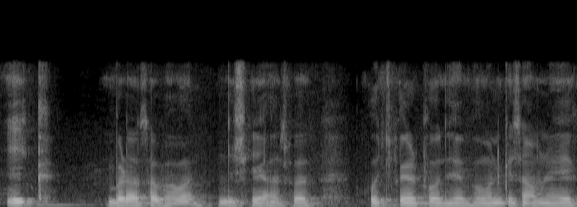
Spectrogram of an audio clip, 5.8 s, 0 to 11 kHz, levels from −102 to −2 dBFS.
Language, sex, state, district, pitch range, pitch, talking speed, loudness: Hindi, male, Chhattisgarh, Bastar, 120-125 Hz, 125 Hz, 155 wpm, -41 LUFS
